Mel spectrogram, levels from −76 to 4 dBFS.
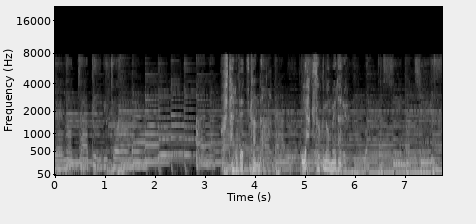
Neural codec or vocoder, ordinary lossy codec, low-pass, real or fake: none; none; none; real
